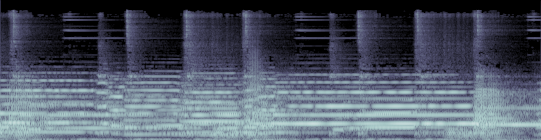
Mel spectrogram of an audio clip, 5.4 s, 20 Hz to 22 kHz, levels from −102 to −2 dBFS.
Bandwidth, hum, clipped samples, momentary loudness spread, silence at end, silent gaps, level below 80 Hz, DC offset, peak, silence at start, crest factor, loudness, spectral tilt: 16.5 kHz; none; under 0.1%; 5 LU; 0 s; none; -44 dBFS; under 0.1%; -8 dBFS; 0 s; 14 dB; -23 LUFS; -6 dB/octave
